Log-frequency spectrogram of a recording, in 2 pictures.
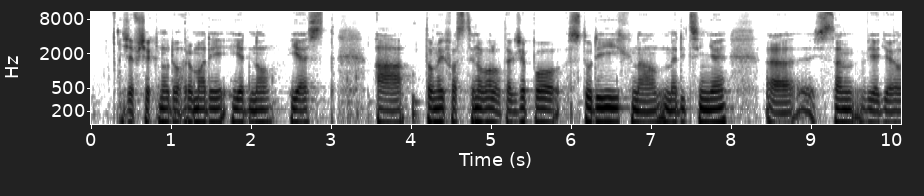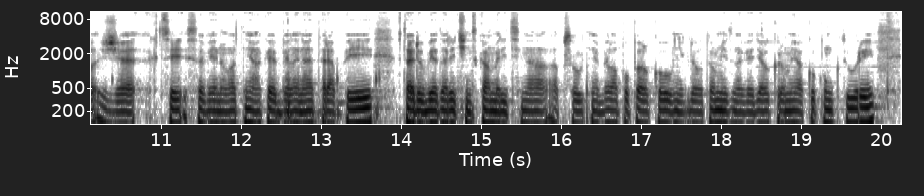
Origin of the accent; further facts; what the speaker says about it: Šumava foothills, Czechia; Tak já pocházím z Pošumaví, kde jsme vždycky sbírali bylinky s babičkou, s rodiči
